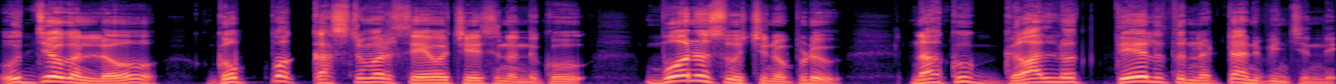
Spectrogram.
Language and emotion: Telugu, happy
